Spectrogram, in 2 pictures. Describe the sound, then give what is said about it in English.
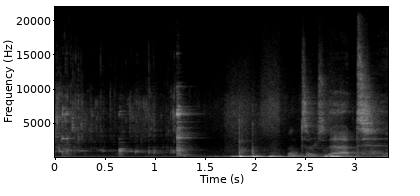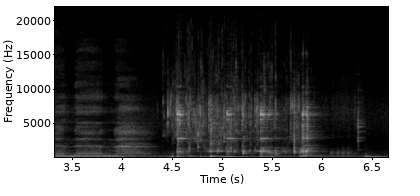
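Bourbon from a newly opened bottle is poured into glasses with a light glassy clink and a short gurgling splash, while people talk briefly around the pour. “We're opening it up. Should we give it a test drive and see?”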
